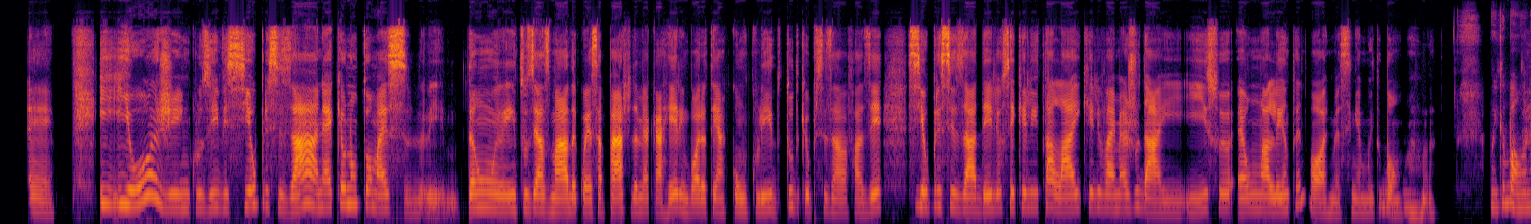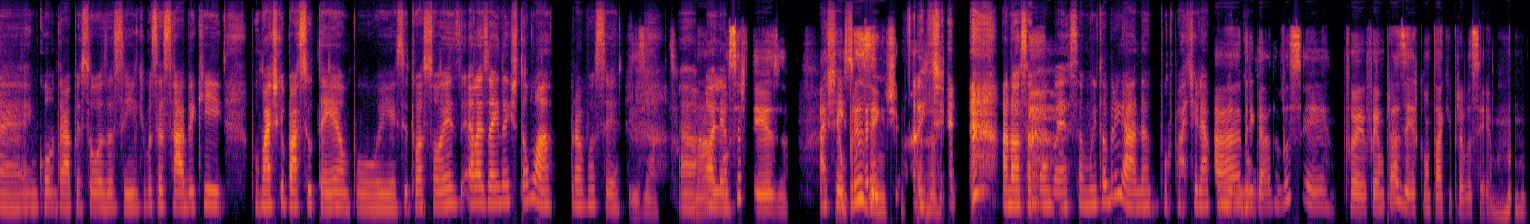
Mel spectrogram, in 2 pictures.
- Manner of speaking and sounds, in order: other noise; tapping; chuckle; laugh; chuckle; chuckle
- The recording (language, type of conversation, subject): Portuguese, podcast, Como você escolhe um bom mentor hoje em dia?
